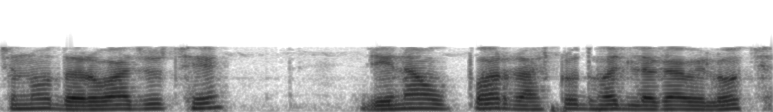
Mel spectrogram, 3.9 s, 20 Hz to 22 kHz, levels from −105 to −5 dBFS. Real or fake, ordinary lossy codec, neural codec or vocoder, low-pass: real; AAC, 16 kbps; none; 7.2 kHz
